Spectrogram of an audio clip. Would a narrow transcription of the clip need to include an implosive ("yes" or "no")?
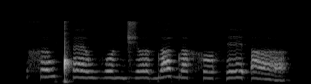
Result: no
